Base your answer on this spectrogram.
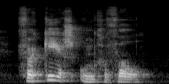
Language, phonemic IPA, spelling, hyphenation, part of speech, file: Dutch, /vərˈkeːrsˌɔŋ.ɣə.vɑl/, verkeersongeval, ver‧keers‧on‧ge‧val, noun, Nl-verkeersongeval.ogg
- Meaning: road accident, traffic accident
